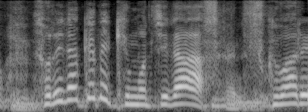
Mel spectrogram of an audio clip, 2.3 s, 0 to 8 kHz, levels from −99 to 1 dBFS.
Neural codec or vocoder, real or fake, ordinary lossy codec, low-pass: codec, 16 kHz, 4 kbps, FunCodec, trained on LibriTTS, 50 frames a second; fake; none; none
